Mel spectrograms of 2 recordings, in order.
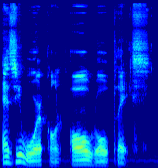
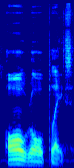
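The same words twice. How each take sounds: First: Said in the usual way. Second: All punched a little louder, falling after; stress on all. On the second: Shown as a demonstration. Teacher insisting it covers every role play, stress on all. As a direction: lean on the word all. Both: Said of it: "yes, all role plays".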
